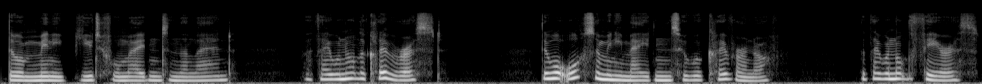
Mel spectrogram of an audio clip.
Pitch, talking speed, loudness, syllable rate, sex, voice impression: 210 Hz, 175 wpm, -16 LUFS, 6.6 syllables/s, female, feminine, adult-like, relaxed, slightly dark, soft, slightly halting, calm, slightly friendly, kind, modest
